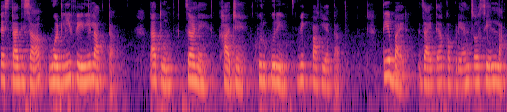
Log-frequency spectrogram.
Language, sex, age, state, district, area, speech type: Goan Konkani, female, 18-30, Goa, Tiswadi, rural, spontaneous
